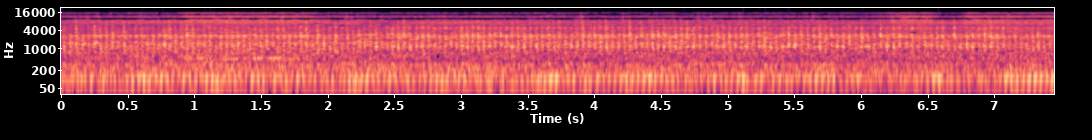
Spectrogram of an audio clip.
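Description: Ford Model A's four-cylinder flathead engine idling steadily while warmed up.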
